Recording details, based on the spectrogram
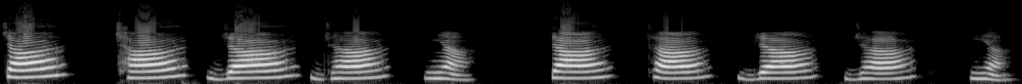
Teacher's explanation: चा वर्ग या और तालव्य सा, इन वर्णों का उच्चारण स्थान तालु होता है, क्योंकि जब इन वर्णों का उच्चारण करते हैं तो जिह्वा जो है तालु का स्पर्श करती है, इसलिए इन वर्णों का उच्चारण स्थान तालु होता है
